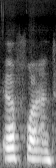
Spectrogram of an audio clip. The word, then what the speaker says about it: Ifland: It's Ifland, just like it's spelled Ifland.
